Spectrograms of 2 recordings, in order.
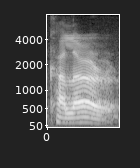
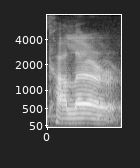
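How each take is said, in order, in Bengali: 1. শেষে স্পষ্ট r উচ্চারণ আছে। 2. শেষে স্পষ্ট r উচ্চারণ আছে।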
